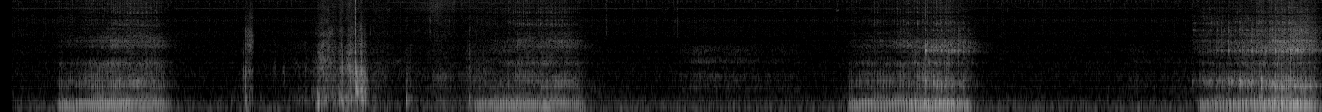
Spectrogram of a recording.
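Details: An adult man (a father) sleeping: low, rumbling snores repeat steadily about every three seconds; snoring.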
